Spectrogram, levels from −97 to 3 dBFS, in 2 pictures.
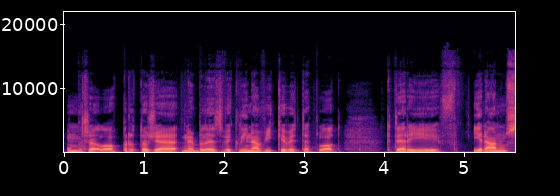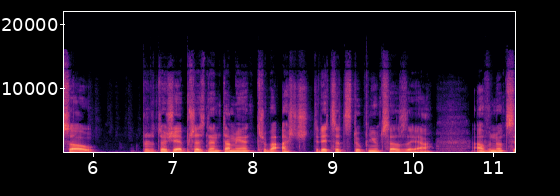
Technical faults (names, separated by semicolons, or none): none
